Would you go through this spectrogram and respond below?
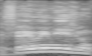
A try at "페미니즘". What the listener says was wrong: F 발음이 너무 강해가지고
